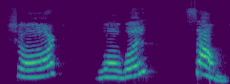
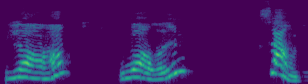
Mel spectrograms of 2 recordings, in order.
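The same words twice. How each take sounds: First: "short व्हॉवेल sound" word by word, briefly held; short vowel term. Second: "long व्हॉवेल sound" stretched slowly, with wide gaps; drawn-out long. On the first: Teacher dictating the term, "short व्हॉवेल sound" in separate words. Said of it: "त्याला काय म्हणायचं?". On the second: Teacher showing long vowels, "long व्हॉवेल sound" drawn out slowly. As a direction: draw out "long", then low "व्हॉवेल", falling "sound". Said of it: "त्याचा उच्चार लांबट अशा प्रकारे होत असतो". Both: Shown as a demonstration.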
